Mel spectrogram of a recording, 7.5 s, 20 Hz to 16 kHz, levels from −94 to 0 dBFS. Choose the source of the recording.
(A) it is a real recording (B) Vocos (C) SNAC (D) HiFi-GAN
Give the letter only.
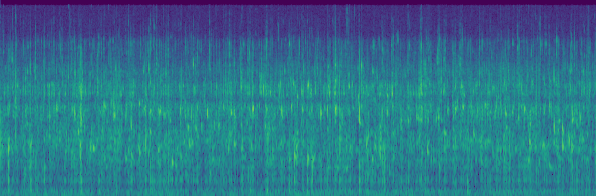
A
